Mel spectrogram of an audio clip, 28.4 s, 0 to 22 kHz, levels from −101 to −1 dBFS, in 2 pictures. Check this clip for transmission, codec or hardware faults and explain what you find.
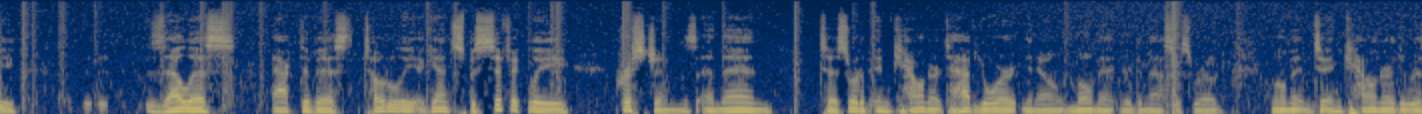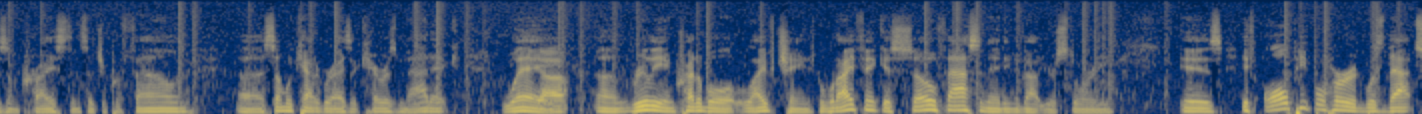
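One fault runs through the whole speech clip: overdone noise removal. The background drops to near silence dotted with twinkling, chirping specks, and the voice has its softer edges hollowed out. A noise reduction stage set far too aggressively is at work, cutting individual frequency bands down or out whenever their level sits close to its noise estimate. The quieter parts of the voice fall under that threshold and are removed along with the noise.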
